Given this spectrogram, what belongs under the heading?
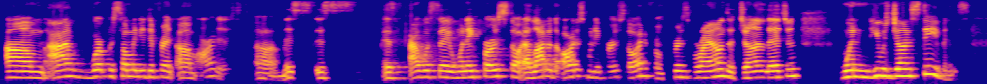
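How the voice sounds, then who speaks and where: A woman with a Southern US accent speaks at a moderate pace in a medium pitch, her intonation fairly even. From Alabama, US South. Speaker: fashion week founder. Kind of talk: interview. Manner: many fillers.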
